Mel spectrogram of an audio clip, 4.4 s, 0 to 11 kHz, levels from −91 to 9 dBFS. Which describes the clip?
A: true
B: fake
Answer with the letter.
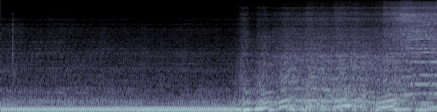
B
